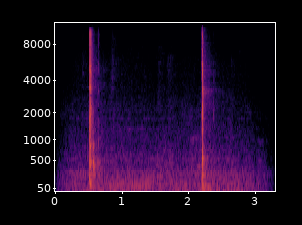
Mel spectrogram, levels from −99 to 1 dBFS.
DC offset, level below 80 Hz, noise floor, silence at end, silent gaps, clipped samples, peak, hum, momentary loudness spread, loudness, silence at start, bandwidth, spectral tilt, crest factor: under 0.1%; -64 dBFS; -67 dBFS; 0.2 s; none; under 0.1%; -10 dBFS; none; 26 LU; -38 LUFS; 0.15 s; 11 kHz; -1.5 dB/octave; 36 dB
